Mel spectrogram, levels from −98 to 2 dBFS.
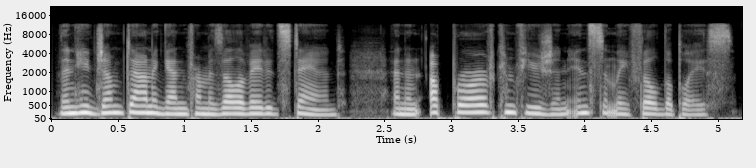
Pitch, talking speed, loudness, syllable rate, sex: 205 Hz, 210 wpm, -16 LUFS, 6.5 syllables/s, female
